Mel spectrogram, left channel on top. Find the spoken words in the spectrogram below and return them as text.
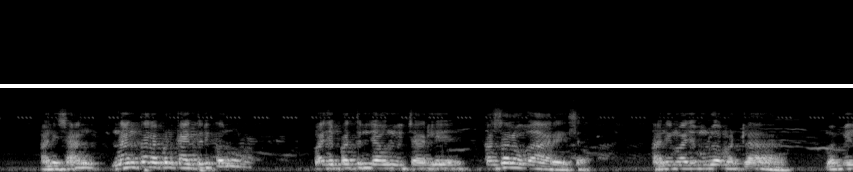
आणि सांग, नंतर आपण काहीतरी करू. माझ्या पत्नी जाऊन विचारले, कसाला उभा आहे सर? आणि माझा मुलगा म्हटला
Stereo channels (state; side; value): silent; left; 66 dB below the other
